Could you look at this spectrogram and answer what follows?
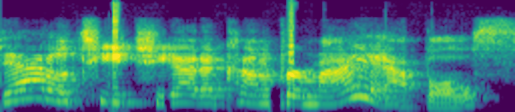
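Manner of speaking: put-on high-pitched nasal Midwest accent. Improv round with the accent high nasal midwest and the object apple, high nasal midwest accent. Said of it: "High nasal Midwest".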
